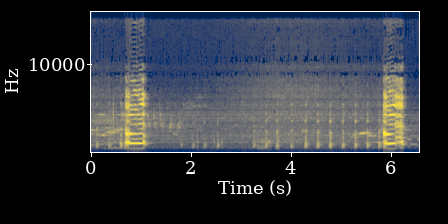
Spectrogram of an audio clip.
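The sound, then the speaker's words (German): Chickens kept and fed by children at a kindergarten cluck in a steady run of short, repeated calls, broken by two loud, harsh squawks near the start and end. Clear, with no voices. “Füttern mussten die Kinder ihre Hühner aber selbst.”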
